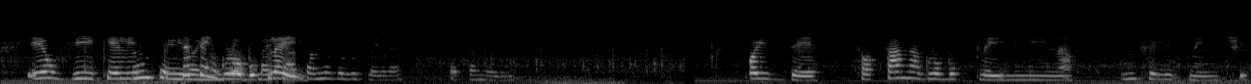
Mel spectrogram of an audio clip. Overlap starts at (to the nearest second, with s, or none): 1 s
